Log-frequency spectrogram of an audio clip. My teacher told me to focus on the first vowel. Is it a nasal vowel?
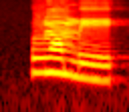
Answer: yes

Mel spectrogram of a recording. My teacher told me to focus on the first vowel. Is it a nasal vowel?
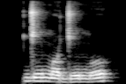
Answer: yes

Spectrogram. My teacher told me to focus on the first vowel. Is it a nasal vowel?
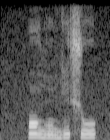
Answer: yes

